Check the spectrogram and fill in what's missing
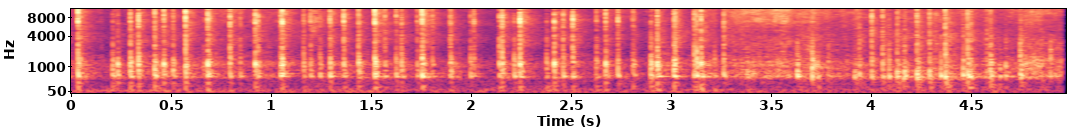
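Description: Long nails of both hands tap fast on a medium green cardboard light bulb box with a window, resting on a table. A rapid, steady run of dry, hollow clicks with a light papery tone around 500 Hz, each dying away almost instantly.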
